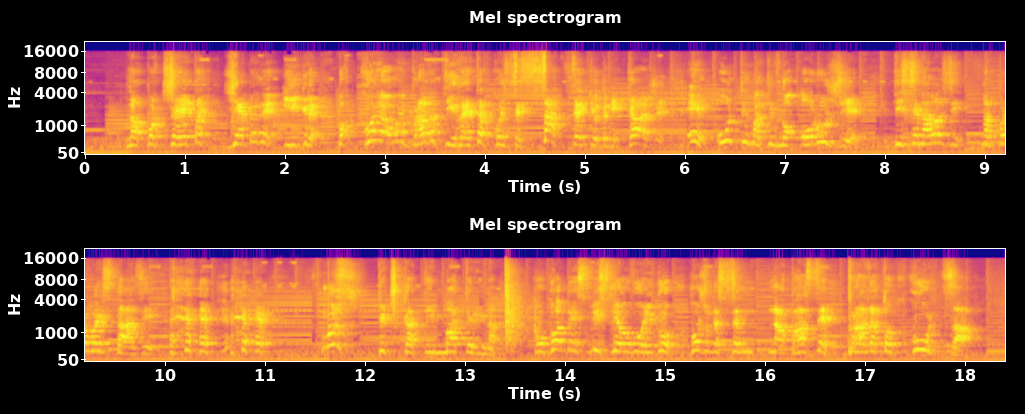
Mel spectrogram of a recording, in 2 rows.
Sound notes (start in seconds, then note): 9.9 laughs sourly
